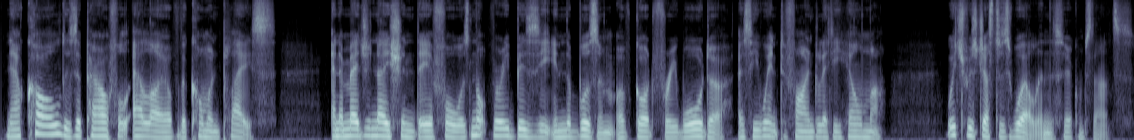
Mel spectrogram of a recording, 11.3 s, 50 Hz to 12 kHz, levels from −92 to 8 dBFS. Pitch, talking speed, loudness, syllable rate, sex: 150 Hz, 195 wpm, -19 LUFS, 6.0 syllables/s, female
